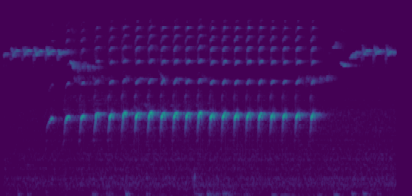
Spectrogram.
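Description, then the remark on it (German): A loud bird call rings out in a rapid, even series of repeated notes for about four seconds, framed by thin high whistles at the start and end, with no voices. It is a territorial call, also called song, that marks the bird's area, carries very far and is tied to breeding, courtship and deterring others. “Und auch dieser Ruf ist sehr typisch, sehr weit zu hören, auch sehr laut.”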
